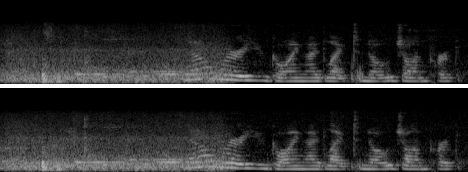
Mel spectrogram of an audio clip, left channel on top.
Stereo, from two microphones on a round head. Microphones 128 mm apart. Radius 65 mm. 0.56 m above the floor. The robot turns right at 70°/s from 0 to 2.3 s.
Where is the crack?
40° right (ahead or behind), 1.2 m; by 1.5 s 35° right (ahead or behind), 1.2 m.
